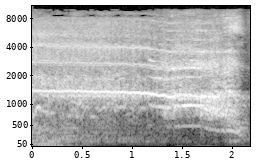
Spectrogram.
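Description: A woman's long, very high scream, held at one pitch, sliding down near the end and then cut off abruptly.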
